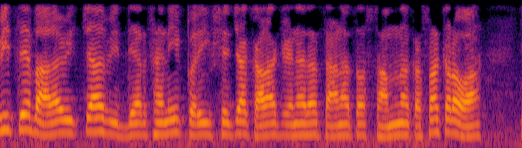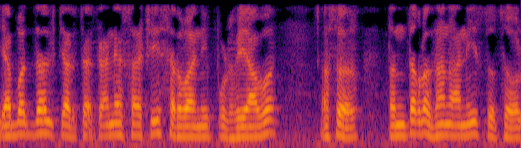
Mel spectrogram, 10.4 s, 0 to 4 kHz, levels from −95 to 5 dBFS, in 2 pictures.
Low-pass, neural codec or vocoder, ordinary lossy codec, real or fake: 3.6 kHz; codec, 16 kHz in and 24 kHz out, 1 kbps, XY-Tokenizer; none; fake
